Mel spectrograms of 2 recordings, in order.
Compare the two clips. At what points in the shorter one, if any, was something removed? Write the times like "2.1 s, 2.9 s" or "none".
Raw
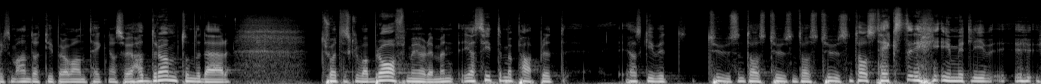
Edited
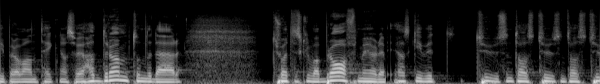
3.8 s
